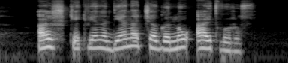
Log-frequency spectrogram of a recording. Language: Lithuanian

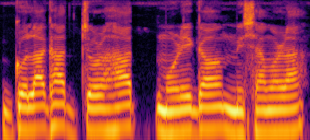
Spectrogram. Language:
Assamese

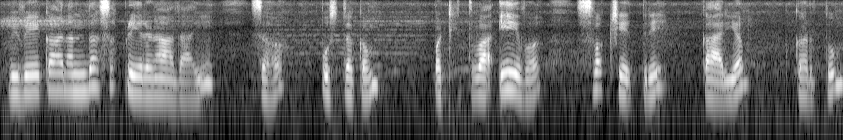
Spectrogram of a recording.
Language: Sanskrit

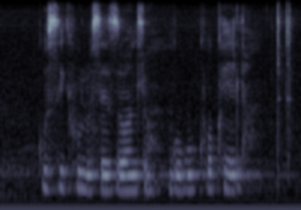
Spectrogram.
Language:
Zulu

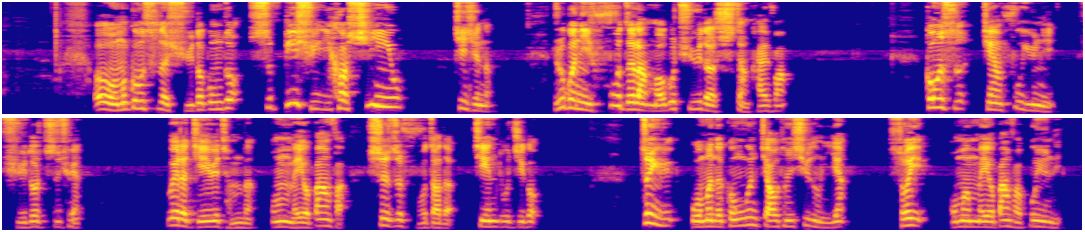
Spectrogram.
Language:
Chinese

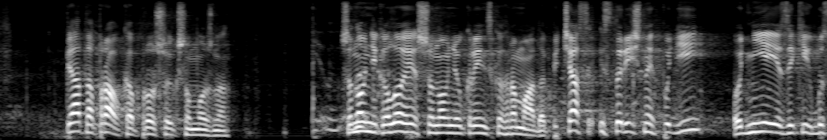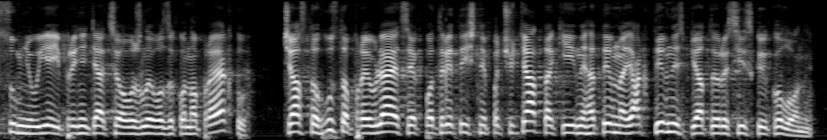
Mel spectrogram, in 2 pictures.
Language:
Ukrainian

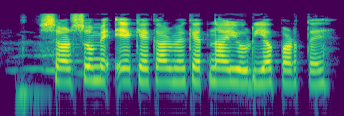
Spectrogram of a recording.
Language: Magahi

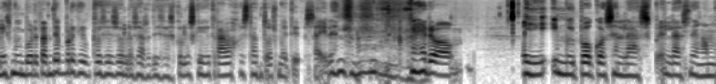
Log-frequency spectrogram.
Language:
Spanish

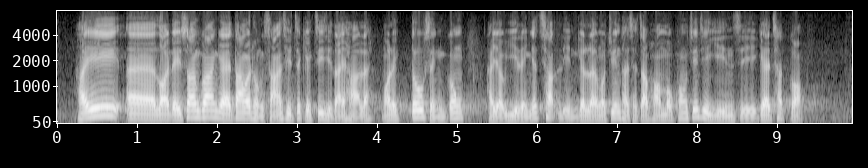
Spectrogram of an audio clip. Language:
Cantonese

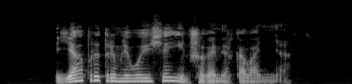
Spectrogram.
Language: Belarusian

